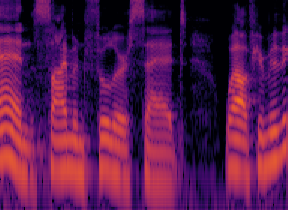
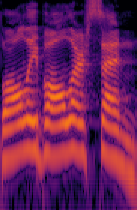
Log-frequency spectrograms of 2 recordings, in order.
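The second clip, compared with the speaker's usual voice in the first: put-on Scottish accent; 7 semitones higher, 8 dB louder than usual. Saying a name the speaker can't even say, in a Scottish accent. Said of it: "Should I do it in my Scottish accent?".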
